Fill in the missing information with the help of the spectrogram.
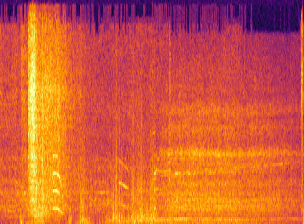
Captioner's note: water splashes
